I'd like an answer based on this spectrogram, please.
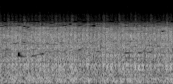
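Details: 2008 Isuzu Panther Grand Touring diesel, cylinders previously re-sleeved with non-original press-in liners, idling rough with a busy, fast ticking clatter over the engine note; rough engine noise, tapping source unconfirmed, alongside oil leaks.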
